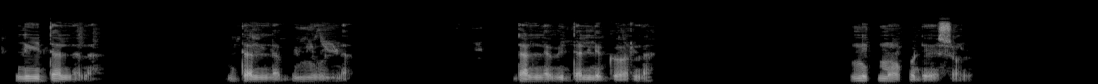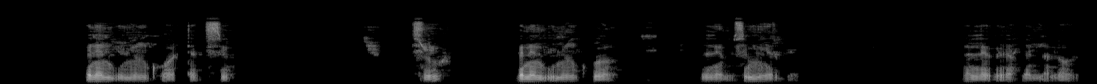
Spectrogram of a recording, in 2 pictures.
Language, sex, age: Wolof, male, 36-49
